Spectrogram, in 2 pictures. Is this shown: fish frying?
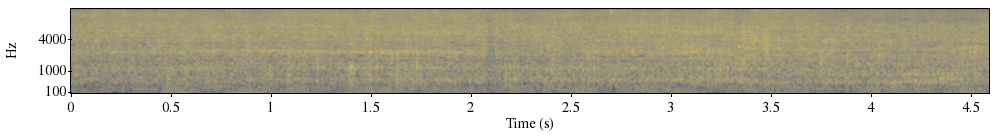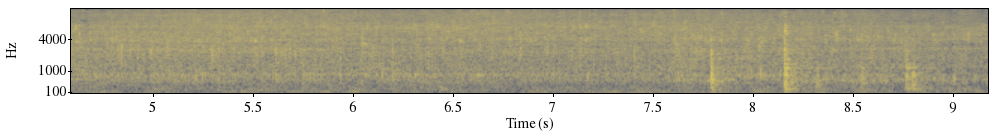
yes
